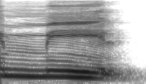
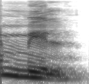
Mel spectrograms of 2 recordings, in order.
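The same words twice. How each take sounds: First: मील with the ई drawn out long. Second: मिल with a quick short इ. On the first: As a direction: stretch the vowel in मील, meeeel. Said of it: "खींच के मील". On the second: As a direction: clip the vowel in मिल, said fast. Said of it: "छोटी ई की मात्रा लगी हुई तो कैसे पढ़ेंगे". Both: Shown as a demonstration.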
